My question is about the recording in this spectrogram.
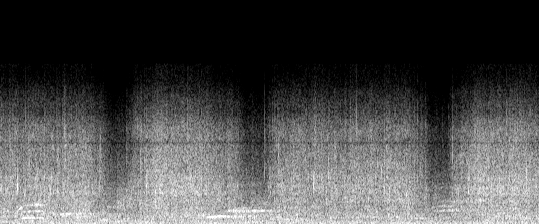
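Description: Water from a computer-controlled valve waterfall (a digital water curtain) falling and splashing. It comes in surges that swell and ease off about every two seconds.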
